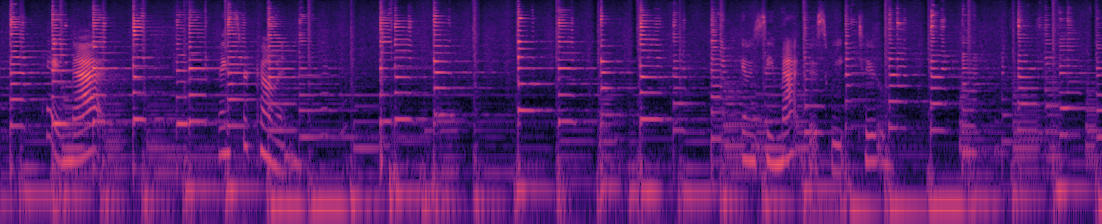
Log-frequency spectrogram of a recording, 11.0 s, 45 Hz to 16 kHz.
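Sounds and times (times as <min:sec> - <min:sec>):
guitar plucked notes: 0:00.0 - 0:11.0.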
